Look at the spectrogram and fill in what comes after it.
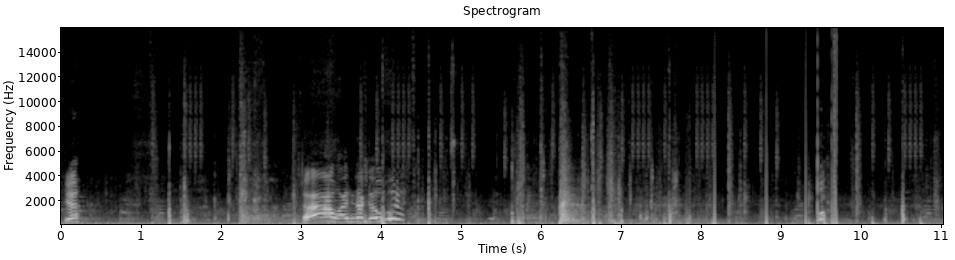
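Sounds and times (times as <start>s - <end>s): basketballs bouncing on court: 3.8s - 4.8s, 5.6s - 10.8s.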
